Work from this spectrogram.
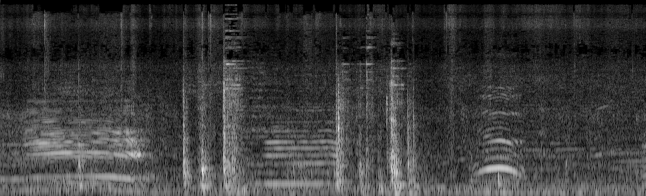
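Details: Cattle unloaded from a truck low a few times: a short moo, a steady lower bellow, then a brief arched call, broken up by loud bangs and knocks of hooves or metal against a rumbling background.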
